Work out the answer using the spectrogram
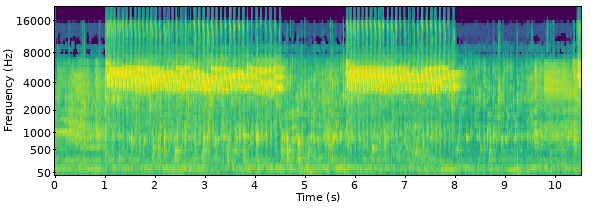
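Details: Master song of a lively cililin for cage-bird training: three bursts of shrill, buzzy, rapidly pulsed trilling, the first two lasting over three and two seconds, separated by quieter chirping.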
